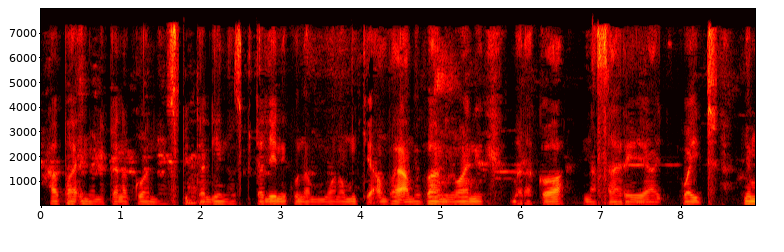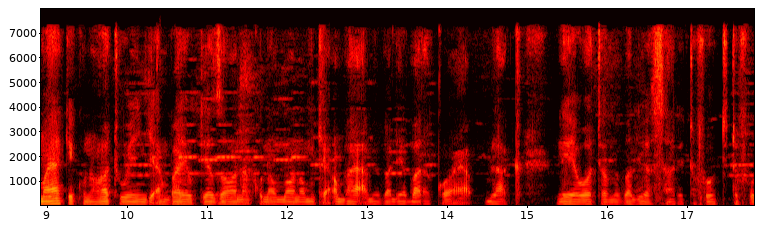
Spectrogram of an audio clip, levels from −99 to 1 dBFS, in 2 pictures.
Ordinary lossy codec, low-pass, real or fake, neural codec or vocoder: AAC, 32 kbps; 7.2 kHz; real; none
